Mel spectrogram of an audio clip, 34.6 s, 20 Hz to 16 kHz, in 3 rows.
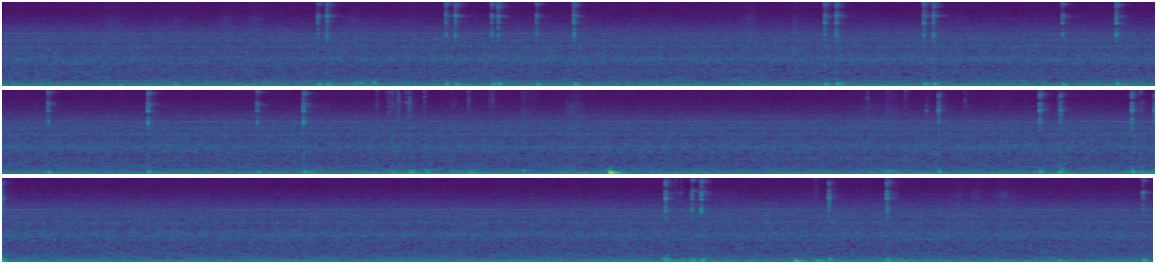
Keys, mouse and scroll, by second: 3.2 click, 4.4 click, 4.9 click, 5.4-5.7 drag, 8.2 click, 9.2 click, 10.6-11.1 drag, 12.0 click, 14.1 click, 15.6 ctrl+z, 20.4 alt+q, 20.9-21.9 alt+middle drag, 22.1-22.8 ctrl+alt+middle drag, 23.0-29.7 alt+middle drag, 30.0 click, 31.3 alt+middle click, 34.5 click.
